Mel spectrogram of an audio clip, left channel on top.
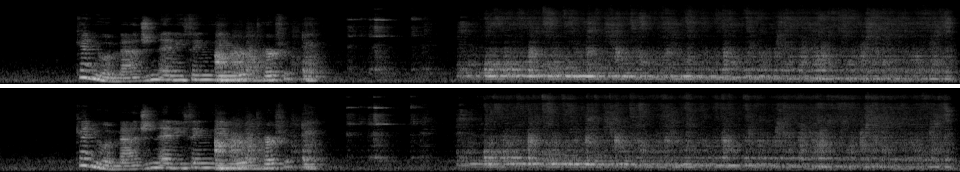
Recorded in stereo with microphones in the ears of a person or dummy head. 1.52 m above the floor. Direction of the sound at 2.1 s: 55° right (ahead or behind).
